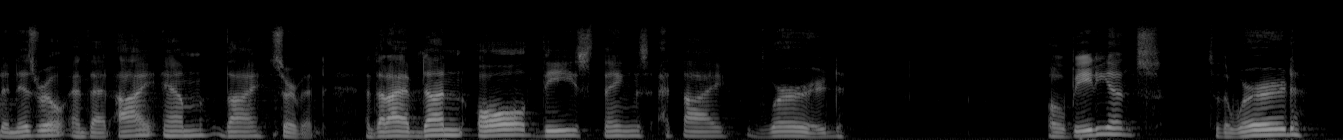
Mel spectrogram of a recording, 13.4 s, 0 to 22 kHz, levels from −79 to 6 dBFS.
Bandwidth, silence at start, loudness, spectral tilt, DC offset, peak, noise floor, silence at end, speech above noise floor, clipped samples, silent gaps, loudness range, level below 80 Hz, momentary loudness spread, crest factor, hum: 16.5 kHz; 0 s; -37 LUFS; -5.5 dB/octave; under 0.1%; -16 dBFS; -74 dBFS; 0.4 s; 37 dB; under 0.1%; none; 9 LU; -74 dBFS; 14 LU; 22 dB; none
